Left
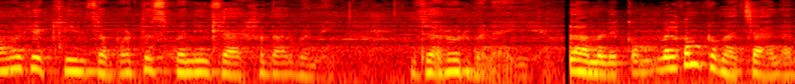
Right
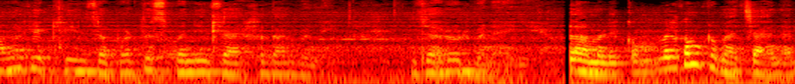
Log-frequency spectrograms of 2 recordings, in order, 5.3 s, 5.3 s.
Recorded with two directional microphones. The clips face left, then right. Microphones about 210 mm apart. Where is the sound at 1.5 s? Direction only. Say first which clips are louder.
Left 5 dB; 55° left (ahead or behind).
